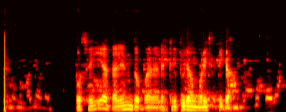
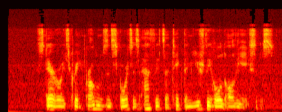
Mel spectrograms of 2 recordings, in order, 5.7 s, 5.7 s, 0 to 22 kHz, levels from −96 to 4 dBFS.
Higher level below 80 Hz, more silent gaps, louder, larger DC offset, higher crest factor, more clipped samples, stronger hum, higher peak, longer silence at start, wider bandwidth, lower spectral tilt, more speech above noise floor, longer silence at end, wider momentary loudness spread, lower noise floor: first, -58 dBFS vs -76 dBFS; first, 1.10-1.19 s, 1.43-1.47 s vs none; about the same, -24 LUFS vs -24 LUFS; neither; about the same, 22 dB vs 20 dB; neither; neither; about the same, -4 dBFS vs -6 dBFS; second, 0.1 s vs 0.75 s; second, 6.6 kHz vs 15.5 kHz; first, -8 dB/octave vs -2.5 dB/octave; about the same, 27 dB vs 26 dB; about the same, 0.1 s vs 0.1 s; first, 16 LU vs 6 LU; about the same, -50 dBFS vs -51 dBFS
